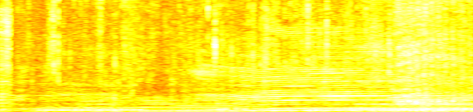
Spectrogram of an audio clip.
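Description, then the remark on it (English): Cows and calves mooing in long, overlapping low calls, one drawn-out bellow sliding in pitch over a steady outdoor background, continuous with no talking, while being kept from running back down an icy pasture. “hang back to keep the cows and their calves from running all the way back down the pasture, which is really more like a hockey rink.”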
